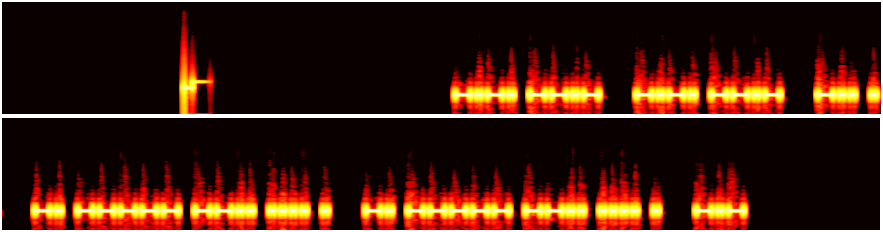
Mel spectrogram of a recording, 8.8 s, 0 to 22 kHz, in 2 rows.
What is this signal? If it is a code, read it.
Morse code, heard as a keyed tone, about 40 wpm, 700 Hz. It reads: CQ CQ DE N0ZHE N0ZHE K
